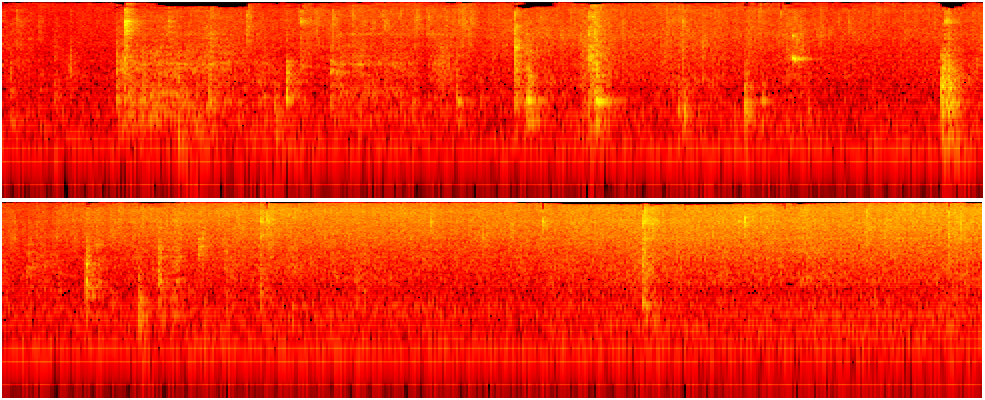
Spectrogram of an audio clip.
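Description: Sliced sausages and chopped onion frying in butter in a pan, sizzling steadily, the sizzle growing stronger in the second half. Over it come sharp knocks and scrapes of a knife on a wooden cutting board and a spoon in the pan.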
